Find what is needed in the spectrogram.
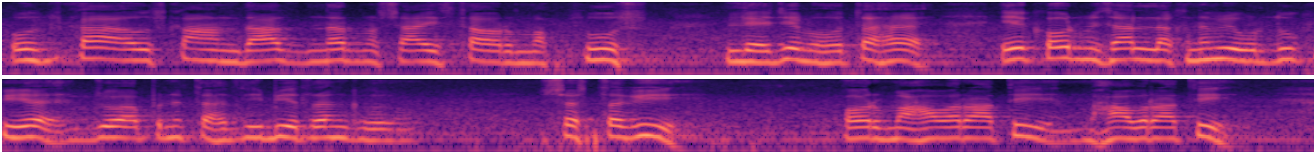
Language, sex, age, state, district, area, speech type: Urdu, male, 60+, Uttar Pradesh, Azamgarh, rural, spontaneous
